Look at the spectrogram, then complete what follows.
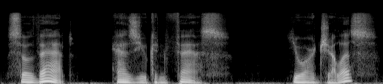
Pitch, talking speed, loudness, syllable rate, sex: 95 Hz, 125 wpm, -19 LUFS, 4.0 syllables/s, male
